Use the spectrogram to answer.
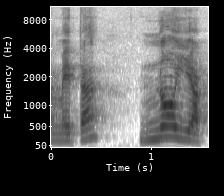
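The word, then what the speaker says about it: μετάνοια: del griego y es la palabra meta con m de mamá como si fuera meta meta no ya con n de nancy no ya como se escribe meta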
